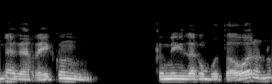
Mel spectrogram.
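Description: This man's voice sits somewhat high. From Mexico, Sinaloa. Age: 20s. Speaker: computer engineer and security researcher. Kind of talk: casual interview. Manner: halting, many fillers.

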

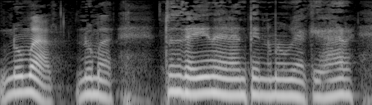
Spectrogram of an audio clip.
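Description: A woman speaks with a dark, mellow tone at medium pitch. Her intonation is fairly even, and the background is quiet. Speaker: accident survivor and motivational speaker. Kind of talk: interview testimony. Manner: halting.

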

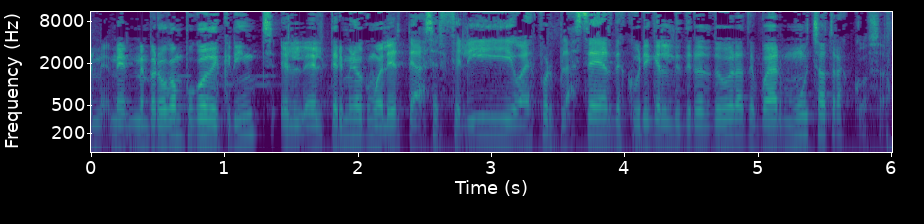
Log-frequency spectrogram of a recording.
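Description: Monotone and flat, a man rushes at a very fast pace with hardly any pauses. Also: fairly high pitch for a man. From Chile, Quillota. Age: 20s. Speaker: bookseller and podcaster. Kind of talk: casual chat.

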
